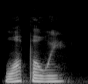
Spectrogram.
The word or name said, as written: Wappawey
